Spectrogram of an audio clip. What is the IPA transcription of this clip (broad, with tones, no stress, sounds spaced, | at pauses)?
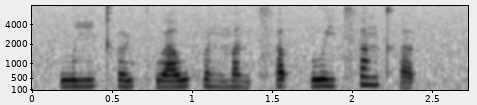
w iː˨˧ kʰ ɵ˨˧ ɥ kʷʰ aː˨˥ w f ɵ˨ n m ɐ˨ n t͡sʰ ɐ˧ p̚ h uː˧ j t͡sʰ ɐ˥ ŋ kʰ ɐ˨ k̚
